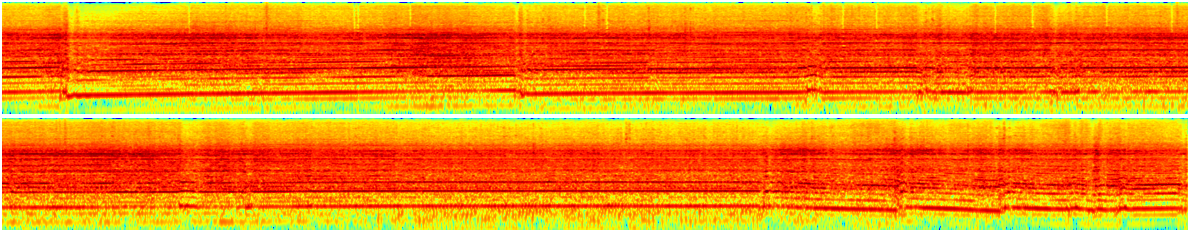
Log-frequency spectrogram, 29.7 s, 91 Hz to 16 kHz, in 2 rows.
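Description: Citroën C2 R2 Max rally car's 1.6-litre four-cylinder engine, heard from inside the cabin, running at high revs under full throttle. The pitch dips briefly at about one, six and ten seconds and then holds high and steady through the middle. Around twenty-five seconds in it falls off, then rises and falls again near the end.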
